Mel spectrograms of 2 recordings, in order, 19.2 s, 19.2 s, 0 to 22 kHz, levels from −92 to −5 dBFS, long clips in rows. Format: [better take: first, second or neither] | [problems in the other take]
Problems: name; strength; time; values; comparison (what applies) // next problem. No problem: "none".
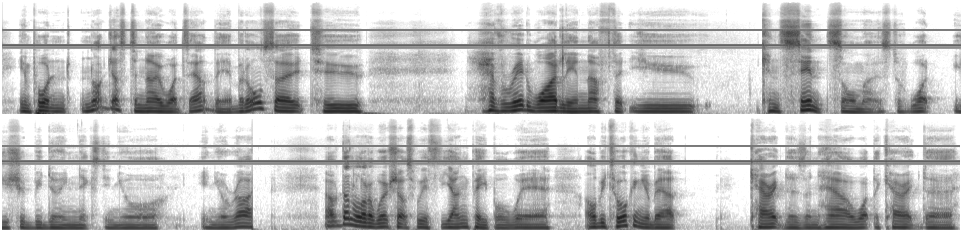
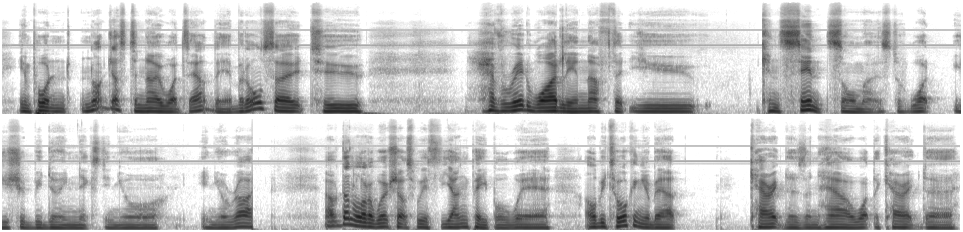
second | high-pitched whine; loud; throughout; 4.5 kHz, 8 dB below the speech; faint in the second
